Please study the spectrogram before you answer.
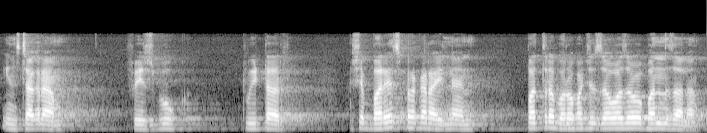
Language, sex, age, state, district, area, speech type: Goan Konkani, male, 45-60, Goa, Bardez, rural, spontaneous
